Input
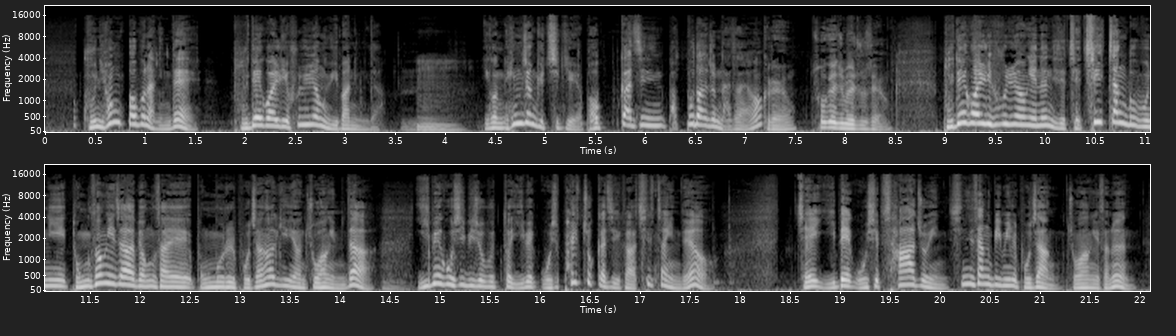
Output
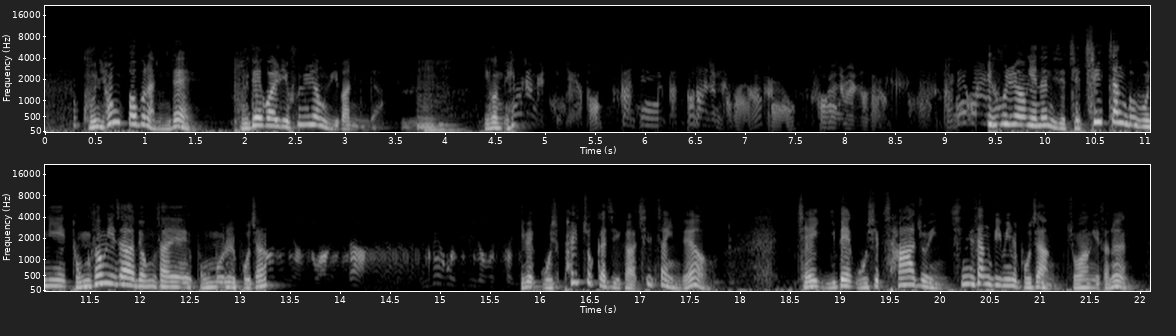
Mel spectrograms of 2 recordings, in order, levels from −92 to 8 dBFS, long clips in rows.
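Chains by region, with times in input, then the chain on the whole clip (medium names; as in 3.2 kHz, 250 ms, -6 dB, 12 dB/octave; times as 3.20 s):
2.55–3.80 s: high-pass 160 Hz 24 dB/octave + distance through air 270 m
4.68–9.43 s: spectral peaks clipped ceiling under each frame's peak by 24 dB + compression 2:1, threshold -33 dBFS + step-sequenced band-pass 4.4 Hz 760–1700 Hz
13.26–15.82 s: Butterworth band-pass 1.1 kHz, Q 5.1 + bit-crushed delay 112 ms, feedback 80%, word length 8-bit, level -13 dB
whole clip: hum notches 50/100/150/200/250/300 Hz; reverb removal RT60 0.85 s; low-pass 1.3 kHz 12 dB/octave; trim -6.5 dB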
